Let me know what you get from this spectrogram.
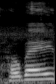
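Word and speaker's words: Hobé: brand that is H OBE and that is pronounced tobei this is a company that was founded in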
